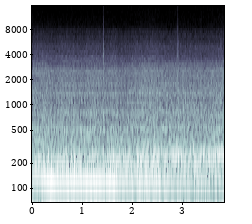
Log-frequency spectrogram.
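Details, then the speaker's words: 1990s Ford F350 7.3 Powerstroke diesel on Mickey Thompson Deegan 38 315/75/16 mud tires at about 70–72 mph on the highway, in-cab. A steady low drone and hum in an inherently loud truck is normal mud-tire road hum. "this truck is inherently loud to begin with so the tire noise is just another walk on the fire"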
